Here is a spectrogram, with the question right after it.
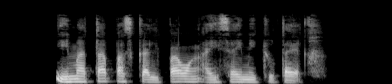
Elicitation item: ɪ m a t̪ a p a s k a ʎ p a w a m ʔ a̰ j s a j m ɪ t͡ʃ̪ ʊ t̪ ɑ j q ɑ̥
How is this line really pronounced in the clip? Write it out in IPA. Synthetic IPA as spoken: ɪ m a t̪ a p a s k a ʎ p a w a ŋ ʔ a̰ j s a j m ɪ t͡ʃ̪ ʊ t̪ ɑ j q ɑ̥

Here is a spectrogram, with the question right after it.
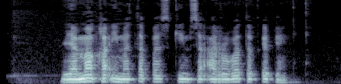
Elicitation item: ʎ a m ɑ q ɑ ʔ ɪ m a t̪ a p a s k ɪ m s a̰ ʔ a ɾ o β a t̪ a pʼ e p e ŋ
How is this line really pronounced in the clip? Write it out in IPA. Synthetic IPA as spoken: ʎ a m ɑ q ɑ ʔ ɪ m a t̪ a p a s k ɪ m s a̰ ʔ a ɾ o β a t̪ a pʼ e p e ŋ

